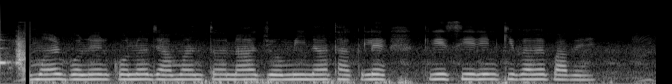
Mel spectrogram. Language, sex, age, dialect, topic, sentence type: Bengali, female, 18-24, Western, agriculture, statement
